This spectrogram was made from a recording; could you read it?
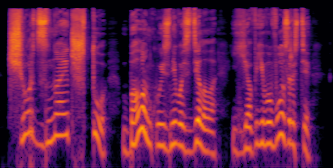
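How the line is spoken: Genuine despairing groan. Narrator (Russian): понял, что дело оборачивается совсем плохо, и застонал уже по-настоящему

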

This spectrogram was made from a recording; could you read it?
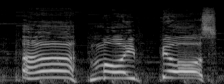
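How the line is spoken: Wailing yell. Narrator (Russian): завопил хозяин

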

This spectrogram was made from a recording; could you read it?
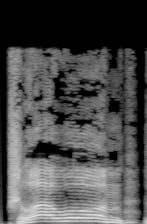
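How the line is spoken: Angry yell. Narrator (Russian): заорал я на незнакомку

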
